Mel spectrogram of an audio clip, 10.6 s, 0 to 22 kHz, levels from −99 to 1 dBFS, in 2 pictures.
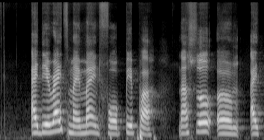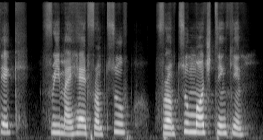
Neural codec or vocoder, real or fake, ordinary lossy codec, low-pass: autoencoder, 48 kHz, 128 numbers a frame, DAC-VAE, trained on Japanese speech; fake; none; none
